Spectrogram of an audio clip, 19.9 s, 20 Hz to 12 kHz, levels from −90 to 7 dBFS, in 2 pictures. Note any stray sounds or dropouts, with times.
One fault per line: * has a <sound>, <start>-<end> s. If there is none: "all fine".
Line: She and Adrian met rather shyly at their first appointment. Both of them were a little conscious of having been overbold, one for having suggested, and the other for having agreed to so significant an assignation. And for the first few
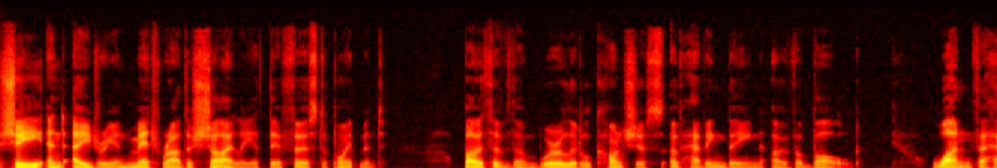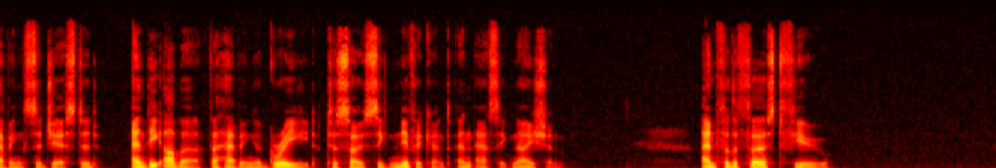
all fine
